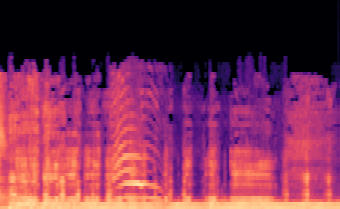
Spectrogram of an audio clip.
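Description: A single drawn-out cat meow, rising then falling in pitch, rings out clearly over loud background music with a steady thumping beat.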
